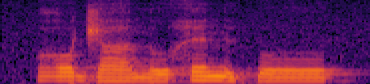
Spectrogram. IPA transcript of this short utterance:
ɣ ɔ˦ d͡ʒ aː˧ n o˨˦ h ɛ˦ n ɨ˧ k͡p oː˧

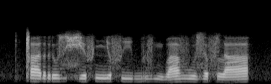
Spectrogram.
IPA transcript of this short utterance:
ǀ a r u z ɕ ɪ f ɲ ə f i b ɨ v m b a v u z ə f l a

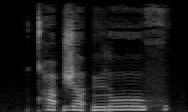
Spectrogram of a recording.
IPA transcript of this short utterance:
qʰ ɵ ʔ ʒ ɐ ʔ ʉ ɾ o xʷ

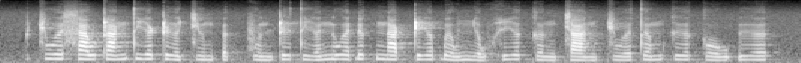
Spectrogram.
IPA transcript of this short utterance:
c u˧ ə̯ s a˧ w ʈ a˧˥ ŋ t̪ i˧˥ ə̯ ʈ ɨ˨˩ ə̯ c ɨ˨˩ m ʔ ə˨˩ k̚ f u˨˩˨ n ʈ ɨ˧ t̪ i˨˩˦ ə̯ n u˧ ə̯ ɗ ə˦˥ k̚ n a˦˥ k̚ ʈ i˧˥ ə̯ ɓ ə˨˩˦ w ɲ ə˨˩˨ w h i˧ ə̯ k ə˨˩ ŋ c a˨˩ n c u˨˩˦ ə̯ t̪ ə˧˥ m k ɨ˧ ə̯ k o˨˩˦ w ʔ ɨ˧ ə̯

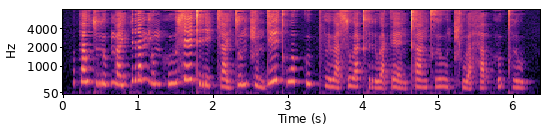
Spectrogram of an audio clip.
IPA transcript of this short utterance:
p a˥˩ w t r u˦˥ ʔ m a˦˥ j p r a˥˩ m j o˧ m h uː˦˥ s ɛː˥˩ t r i˨˩ t̚ s a˩˦ j t u˦˥ n t͡ɕ u˩˦ n d eː˥˩ kʰ w o˥˩ k̚ ʔ u˦˥ ʔ pʰ l ɯ˨˩ a̯ s u˧ a̯ kʰ r u˩˦ a̯ k ɛː˨˩ ŋ kʰ a˧ ŋ kʰ l uː˧ t͡ɕʰ u˩˦ a̯ h a˨˩ p̚ h u˥˩ ʔ kʰ l u˨˩ k̚

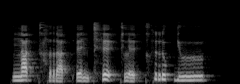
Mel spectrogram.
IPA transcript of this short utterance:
n a˥˩ t̚ kʰ r a˨˩ t̚ ʔ e˨˩ n tʰ e˥˩ ʔ k l e˨˩ ʔ kʰ r u˥˩ k̚ j ɯː˦˥ k̚

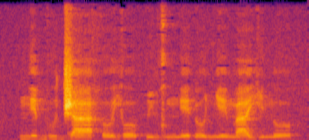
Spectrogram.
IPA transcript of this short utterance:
ŋ e˦ b u˨˦ d͡ʒ aː˨ h oː˨ j oː˦˨ p ĩ˨ ɡ u˦ ŋ eː˨ ɗ oː˧ ɲ eː˧ m aː˦ j i˧ n oː˧

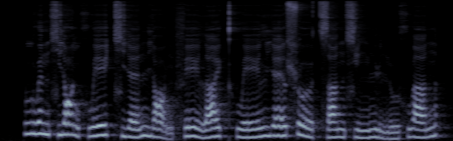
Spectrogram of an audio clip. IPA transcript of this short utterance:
l w ə˥˧ n ɕ j ɑ˥˩ ŋ x w e˥ ɪ̯ t͡ɕ j ɛ˧˥ n̪ j ɑ̰˨˩ ŋ f e˥˩ ɪ̯ l a˥ ɪ̯ kʰ w e˧˥ ɪ̯ l j ɛ˧˥ ʂ o˥˩ ʊ̯ t͡s a˥ n ɕ i˧˥ ŋ n̪ y̰˨˩ n u˧˥ x w a˧˥ n

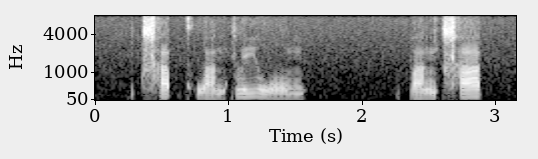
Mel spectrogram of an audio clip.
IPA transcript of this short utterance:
t͡ɕʰ a˥˩ p̚ kʰ w a˨˩ n k l iː˥˩ w o˧ m | p a˧ ŋ t͡ɕʰ a˥˩ t̚

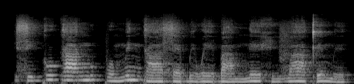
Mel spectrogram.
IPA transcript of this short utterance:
s i˨ k o˦ ɡ aː˦ ŋ u˦ p o˨ m e˦ n ɡ aː˨ s ɛ˨ ɓ ɪ˨ w eː˨ ɓ aː˨ m n eː˦ h i˨ v aː˦ kʼ e˦ m ɪ˨

